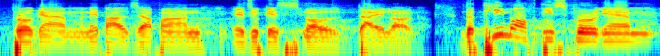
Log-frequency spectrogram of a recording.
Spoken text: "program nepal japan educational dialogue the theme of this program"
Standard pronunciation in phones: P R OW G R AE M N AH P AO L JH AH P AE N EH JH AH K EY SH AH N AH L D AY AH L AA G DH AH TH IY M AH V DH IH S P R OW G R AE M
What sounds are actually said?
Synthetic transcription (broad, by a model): P R OW G R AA M N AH P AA L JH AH P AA N EH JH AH K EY S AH N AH L D AY AH L AA G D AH T IY M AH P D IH S P R OW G R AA M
